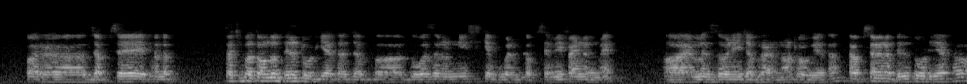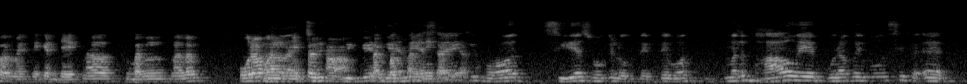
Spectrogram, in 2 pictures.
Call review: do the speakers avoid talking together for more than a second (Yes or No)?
No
